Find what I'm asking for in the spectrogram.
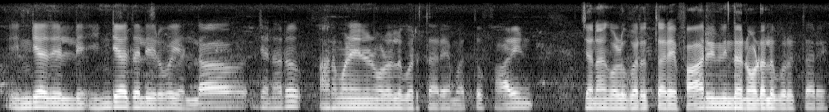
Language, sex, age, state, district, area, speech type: Kannada, male, 18-30, Karnataka, Mandya, rural, spontaneous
